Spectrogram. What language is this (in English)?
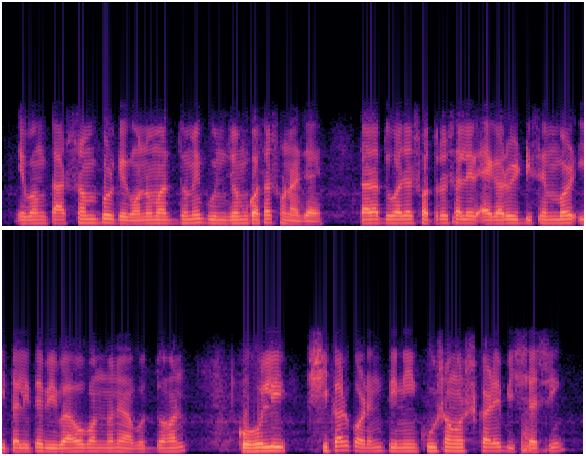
Bangla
